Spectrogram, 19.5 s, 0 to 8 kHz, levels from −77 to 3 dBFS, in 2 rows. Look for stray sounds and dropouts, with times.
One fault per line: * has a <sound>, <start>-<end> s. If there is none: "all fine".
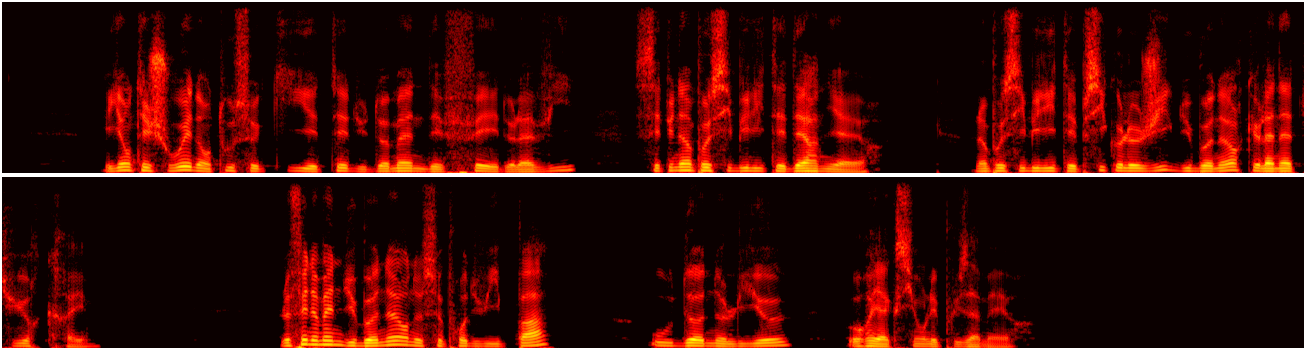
all fine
